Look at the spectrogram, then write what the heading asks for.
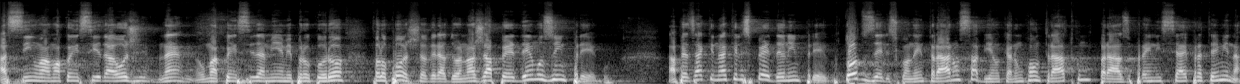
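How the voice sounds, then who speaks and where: Over noticeable background noise, a man with a fairly high pitch and lively intonation talks at a very fast pace. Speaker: city councillor. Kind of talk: council speech.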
